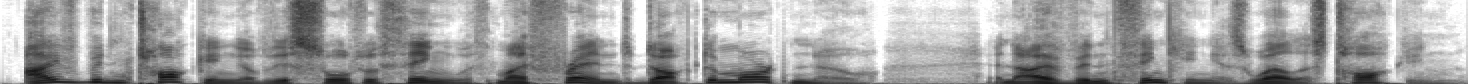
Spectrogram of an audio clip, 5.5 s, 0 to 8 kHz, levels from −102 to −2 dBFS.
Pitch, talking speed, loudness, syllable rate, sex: 135 Hz, 230 wpm, -18 LUFS, 5.7 syllables/s, male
